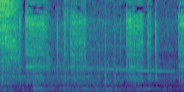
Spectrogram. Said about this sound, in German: Drucker, geh doch aus. Okay, er ist aus, er ist aus.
